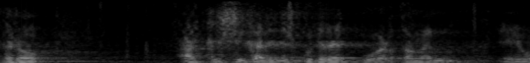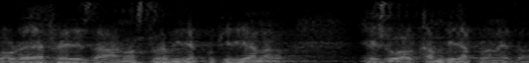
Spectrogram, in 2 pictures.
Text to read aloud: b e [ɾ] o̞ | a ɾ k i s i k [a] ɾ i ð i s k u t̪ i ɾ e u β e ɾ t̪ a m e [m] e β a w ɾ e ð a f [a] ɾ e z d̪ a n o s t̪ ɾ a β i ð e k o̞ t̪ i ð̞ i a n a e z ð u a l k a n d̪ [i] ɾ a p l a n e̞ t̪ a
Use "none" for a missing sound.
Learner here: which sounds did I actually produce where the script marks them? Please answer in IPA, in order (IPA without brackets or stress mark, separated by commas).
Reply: ɾ, a, n, e, i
